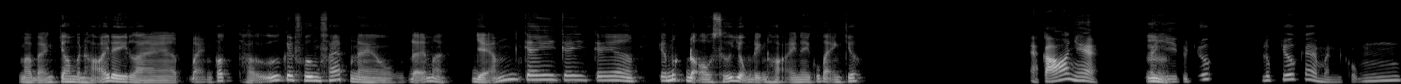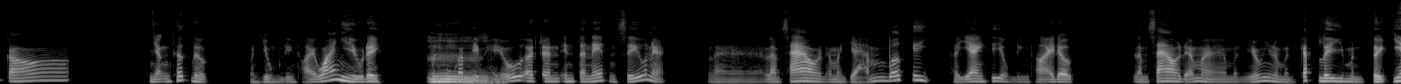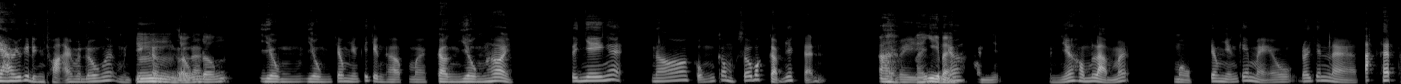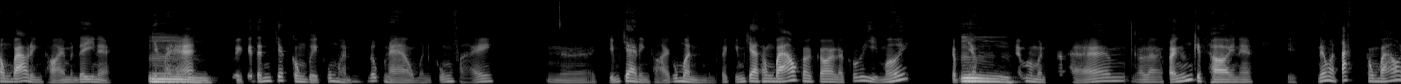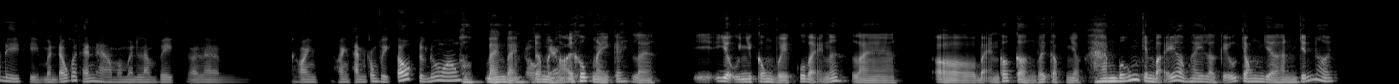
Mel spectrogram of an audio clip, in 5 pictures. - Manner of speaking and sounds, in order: "một" said as "ừn"; other background noise; tapping
- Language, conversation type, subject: Vietnamese, advice, Làm sao để tập trung khi liên tục nhận thông báo từ điện thoại và email?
